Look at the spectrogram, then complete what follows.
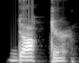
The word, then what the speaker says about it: doctor: The stress is here, and once again, just like in "actor", we had to shorten the "or", the same happens here. Shorten it, okay? Don't say the "or" like "or", okay? Say it as "doctor".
